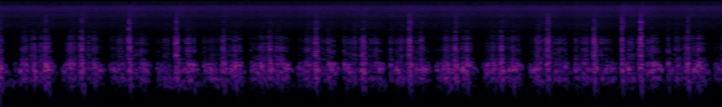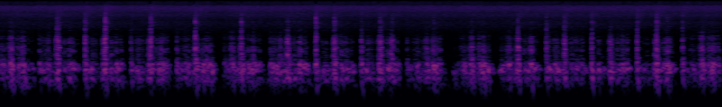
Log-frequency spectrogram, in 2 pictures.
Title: Heart Sounds - Gradually Appearing Continuous Machinery Murmur, Some Electrical Disturbance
